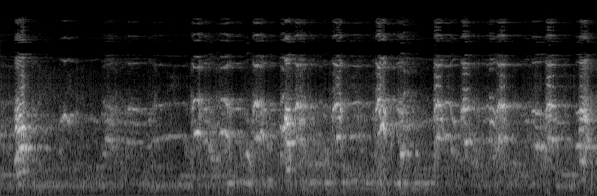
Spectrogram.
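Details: Border Collie sheepdog barks in a steady series of short, harsh yaps over six seconds, some spaced closely, others a second apart, over a faint low hum.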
